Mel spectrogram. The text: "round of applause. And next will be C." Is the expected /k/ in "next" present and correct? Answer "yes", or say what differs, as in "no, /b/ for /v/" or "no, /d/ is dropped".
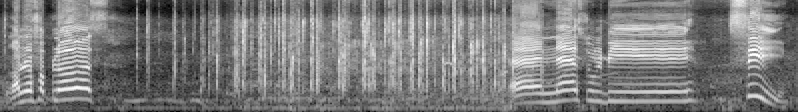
no, /k/ is dropped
